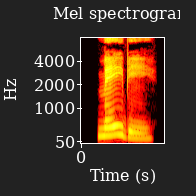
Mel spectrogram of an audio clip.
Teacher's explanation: When they are unsure, the voice might stay flat or rise slowly.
